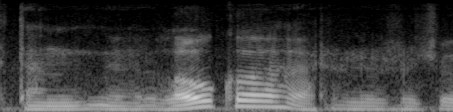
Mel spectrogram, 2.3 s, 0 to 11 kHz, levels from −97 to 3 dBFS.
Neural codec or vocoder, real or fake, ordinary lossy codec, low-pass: none; real; Opus, 16 kbps; 9.9 kHz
